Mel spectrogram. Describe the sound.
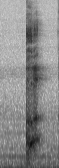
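A voice imitates a sleeper's choking gasp: a short, rough, throaty snort, then a pause and a second harsh gulping burst with a rising pitch at the end.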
